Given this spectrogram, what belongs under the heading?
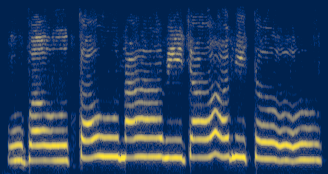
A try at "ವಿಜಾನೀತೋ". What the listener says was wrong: ವಿಜನೀತೋ ದೀರ್ಘ ನೀ ಇದೆ ದೀರ್ಘ ಇದೆ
